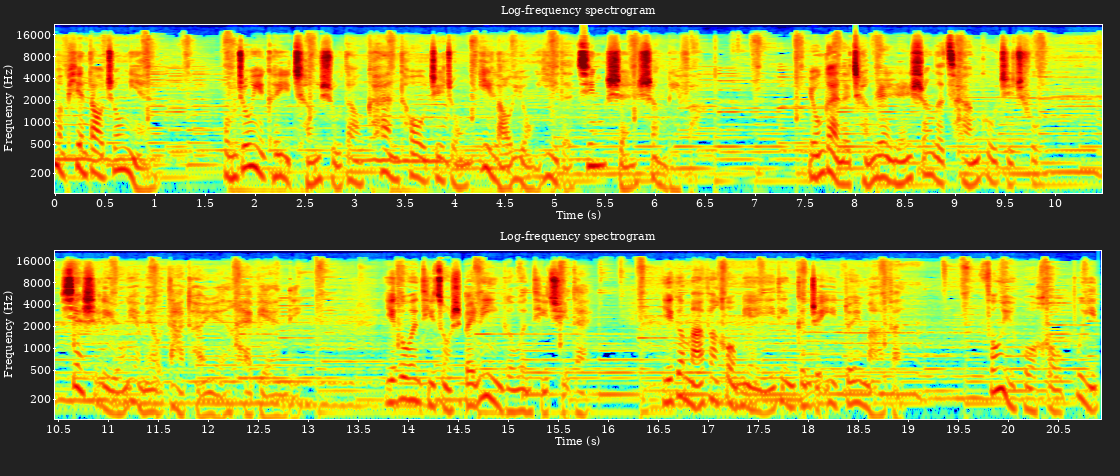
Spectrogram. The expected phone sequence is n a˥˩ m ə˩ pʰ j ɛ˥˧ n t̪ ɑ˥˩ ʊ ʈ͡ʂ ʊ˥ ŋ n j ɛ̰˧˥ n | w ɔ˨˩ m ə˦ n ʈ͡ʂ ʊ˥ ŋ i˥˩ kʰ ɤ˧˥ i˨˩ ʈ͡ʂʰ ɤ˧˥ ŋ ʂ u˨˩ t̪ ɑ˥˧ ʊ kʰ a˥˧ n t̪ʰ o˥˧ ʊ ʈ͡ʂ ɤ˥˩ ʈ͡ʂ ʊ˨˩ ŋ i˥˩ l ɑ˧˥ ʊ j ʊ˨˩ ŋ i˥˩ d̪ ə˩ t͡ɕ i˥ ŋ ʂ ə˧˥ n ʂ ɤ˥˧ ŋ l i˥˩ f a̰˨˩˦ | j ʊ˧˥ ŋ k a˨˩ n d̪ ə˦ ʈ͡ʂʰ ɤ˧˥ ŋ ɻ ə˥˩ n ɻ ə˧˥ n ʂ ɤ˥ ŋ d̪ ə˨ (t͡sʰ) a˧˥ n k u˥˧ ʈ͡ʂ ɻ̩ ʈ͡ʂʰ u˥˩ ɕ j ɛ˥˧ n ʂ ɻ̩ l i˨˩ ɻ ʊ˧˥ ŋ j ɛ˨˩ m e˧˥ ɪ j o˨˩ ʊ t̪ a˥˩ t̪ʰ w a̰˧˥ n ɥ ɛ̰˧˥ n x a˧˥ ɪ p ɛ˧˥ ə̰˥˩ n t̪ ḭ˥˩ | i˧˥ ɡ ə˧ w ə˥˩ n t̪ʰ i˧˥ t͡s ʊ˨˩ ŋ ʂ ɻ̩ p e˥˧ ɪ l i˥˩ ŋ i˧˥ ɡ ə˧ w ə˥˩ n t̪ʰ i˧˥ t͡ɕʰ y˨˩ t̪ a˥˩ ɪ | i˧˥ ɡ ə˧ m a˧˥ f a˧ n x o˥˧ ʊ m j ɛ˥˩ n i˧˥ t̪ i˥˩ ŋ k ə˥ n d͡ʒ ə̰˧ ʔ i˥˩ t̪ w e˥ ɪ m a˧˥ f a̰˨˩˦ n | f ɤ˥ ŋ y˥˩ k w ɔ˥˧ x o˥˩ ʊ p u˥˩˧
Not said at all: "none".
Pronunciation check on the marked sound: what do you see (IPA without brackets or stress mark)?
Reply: t͡sʰ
